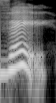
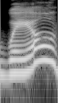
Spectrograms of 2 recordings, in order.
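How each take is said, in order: First: The name is said the French way. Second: The name sounds like the word whale. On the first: The speaker calls it right. "she's French, and so it's actually Weil" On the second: The speaker calls it wrong. "or whale"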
